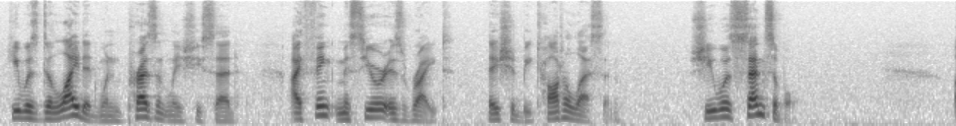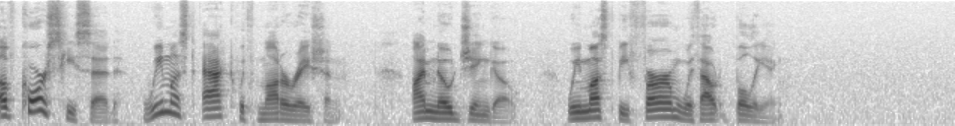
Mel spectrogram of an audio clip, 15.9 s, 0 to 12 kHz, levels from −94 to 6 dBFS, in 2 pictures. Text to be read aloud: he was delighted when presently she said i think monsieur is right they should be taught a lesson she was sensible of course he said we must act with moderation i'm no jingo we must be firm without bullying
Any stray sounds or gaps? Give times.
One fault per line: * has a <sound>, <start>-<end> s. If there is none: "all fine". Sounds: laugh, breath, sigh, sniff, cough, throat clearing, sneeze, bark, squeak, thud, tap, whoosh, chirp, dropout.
all fine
